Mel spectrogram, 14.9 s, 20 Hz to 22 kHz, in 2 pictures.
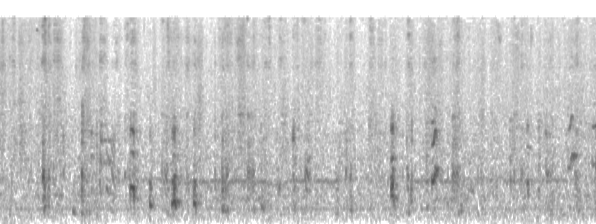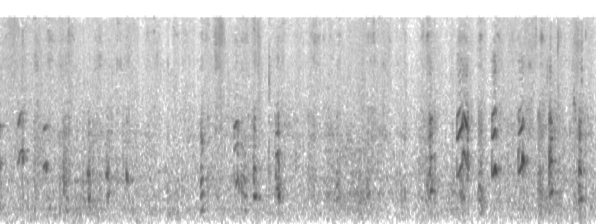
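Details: An 11-day-old litter of English springer spaniel puppies gives soft, high squeaks and whimpers in quick, uneven bursts.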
